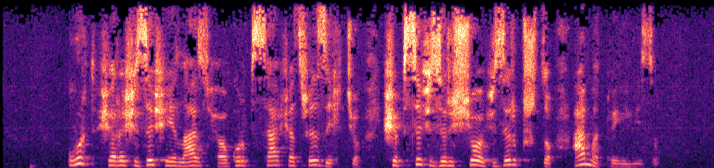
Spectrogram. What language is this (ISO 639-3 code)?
abk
